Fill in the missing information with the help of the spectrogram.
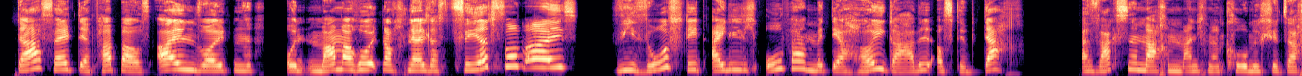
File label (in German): Spot, jungen; Biomilch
